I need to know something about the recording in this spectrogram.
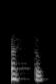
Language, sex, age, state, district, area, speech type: Sanskrit, female, 18-30, Maharashtra, Sangli, rural, conversation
